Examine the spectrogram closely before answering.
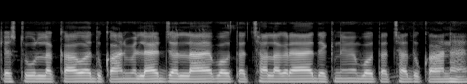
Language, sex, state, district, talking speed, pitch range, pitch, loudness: Hindi, male, Bihar, West Champaran, 270 wpm, 130-135 Hz, 130 Hz, -16 LUFS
